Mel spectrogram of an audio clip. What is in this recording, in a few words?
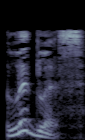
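"lidless", British English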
